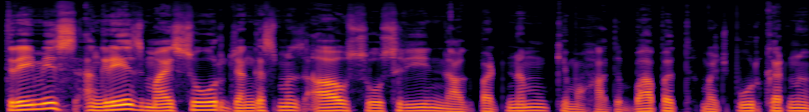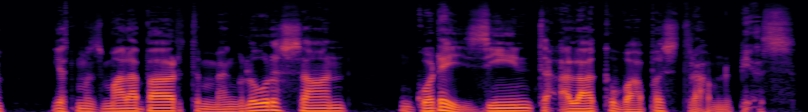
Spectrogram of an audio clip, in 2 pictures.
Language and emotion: Kashmiri, neutral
